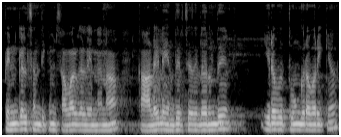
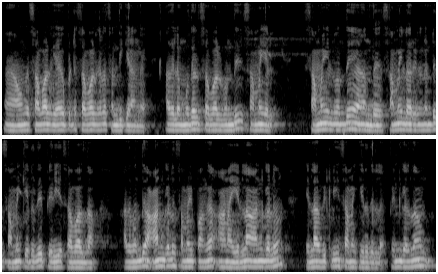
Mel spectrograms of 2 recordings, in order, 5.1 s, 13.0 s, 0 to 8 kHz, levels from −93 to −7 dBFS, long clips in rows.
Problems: background sounds at intervals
